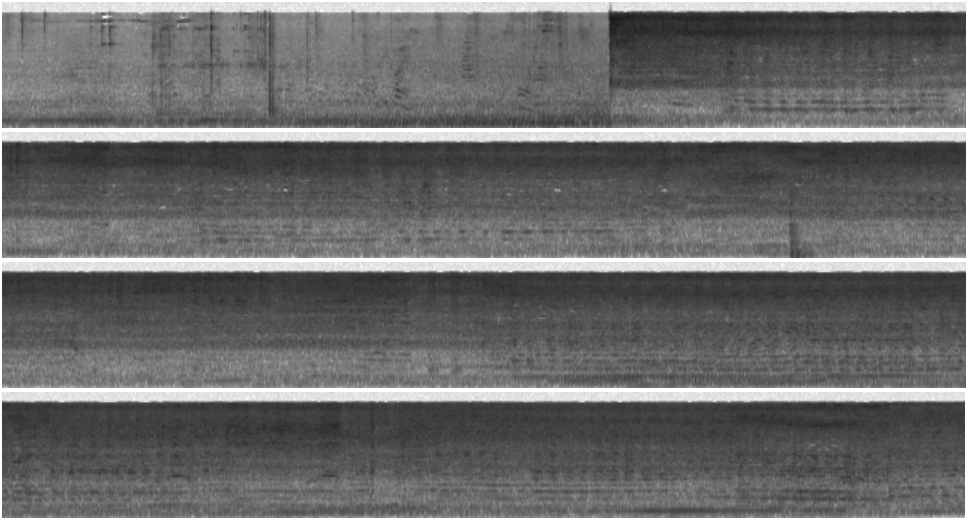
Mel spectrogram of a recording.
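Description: Angle grinder cutting and grinding the steel body panel of a car, a steady high hiss that starts suddenly about five seconds in.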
